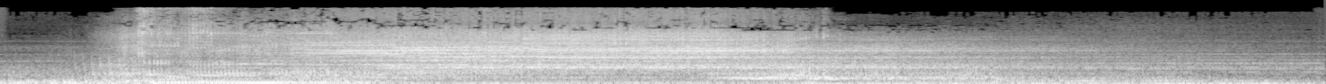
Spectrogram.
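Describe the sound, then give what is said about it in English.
A loud, sustained alien roar, heard in a ship's video replay of the Thargoids' victory, swells in abruptly and holds for several seconds, deep rumbling underneath a harsh, droning tone that pulses slightly before slowly easing off. No voices. “Some have suggested it may have been a roar of triumph.”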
